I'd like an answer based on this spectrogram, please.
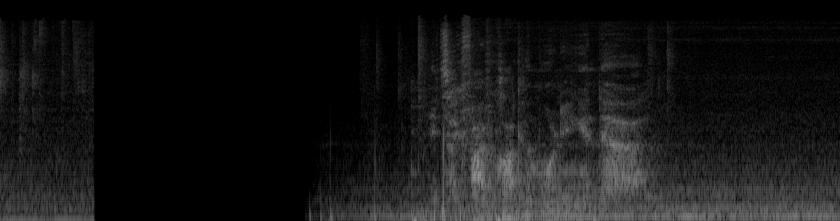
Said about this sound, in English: I'm not sure if you're catching this, but this is our shower at full blast.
